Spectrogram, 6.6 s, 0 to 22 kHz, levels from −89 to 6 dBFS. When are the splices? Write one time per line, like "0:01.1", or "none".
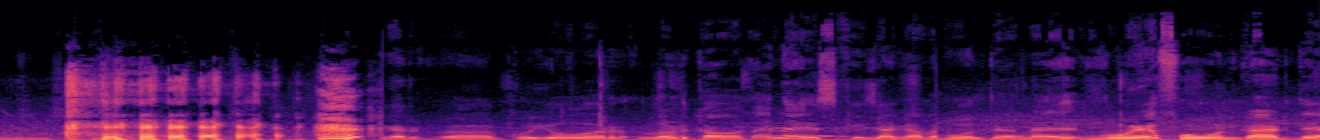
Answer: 0:01.9
0:04.7

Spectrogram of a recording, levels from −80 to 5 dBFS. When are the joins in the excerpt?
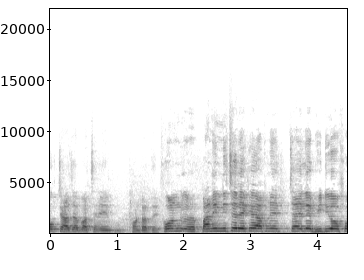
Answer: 0:01.6

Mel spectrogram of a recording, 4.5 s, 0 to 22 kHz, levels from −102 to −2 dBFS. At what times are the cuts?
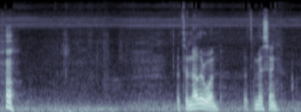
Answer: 0:01.8

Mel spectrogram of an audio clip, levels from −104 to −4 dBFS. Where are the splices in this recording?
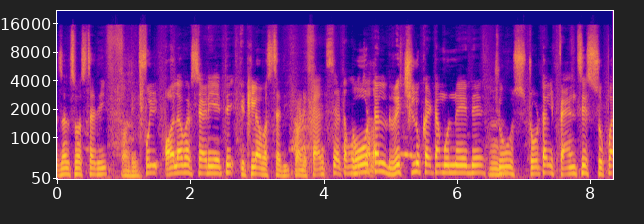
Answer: none

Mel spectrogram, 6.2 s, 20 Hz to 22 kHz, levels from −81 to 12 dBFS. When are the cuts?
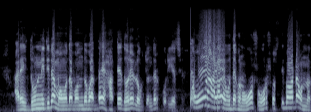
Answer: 0:03.8

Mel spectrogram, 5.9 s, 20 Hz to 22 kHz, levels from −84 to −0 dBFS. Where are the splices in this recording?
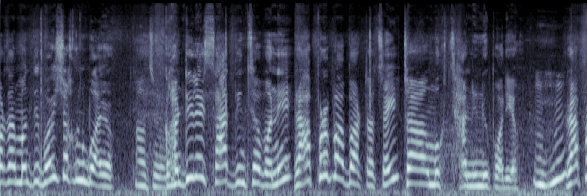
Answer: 0:02.9
0:04.0

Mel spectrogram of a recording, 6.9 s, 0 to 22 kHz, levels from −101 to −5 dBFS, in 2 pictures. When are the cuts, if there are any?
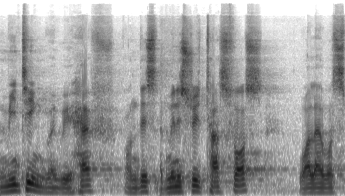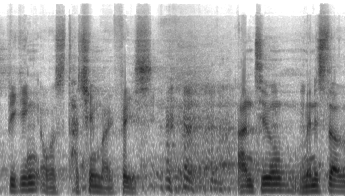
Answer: none

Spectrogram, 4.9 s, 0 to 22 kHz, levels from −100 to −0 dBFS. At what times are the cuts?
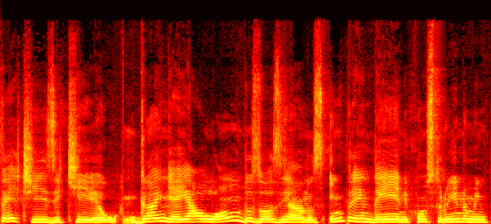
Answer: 0:01.2

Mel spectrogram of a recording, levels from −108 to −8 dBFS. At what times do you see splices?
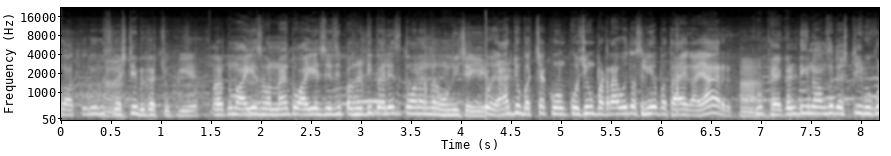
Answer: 0:01.4
0:04.2
0:06.8

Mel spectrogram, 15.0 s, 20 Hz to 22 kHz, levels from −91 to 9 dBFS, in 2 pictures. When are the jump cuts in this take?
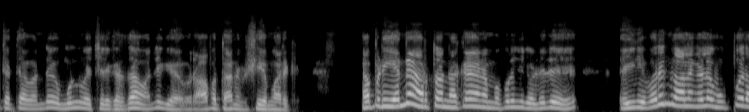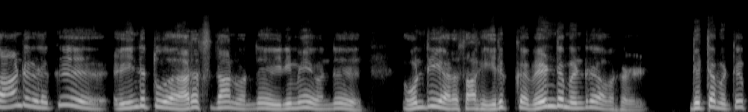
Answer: none

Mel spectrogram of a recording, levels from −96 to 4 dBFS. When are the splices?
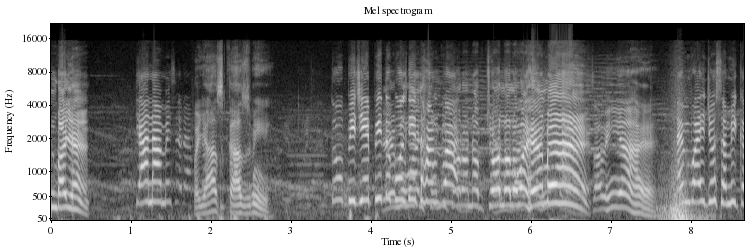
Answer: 0:07.7

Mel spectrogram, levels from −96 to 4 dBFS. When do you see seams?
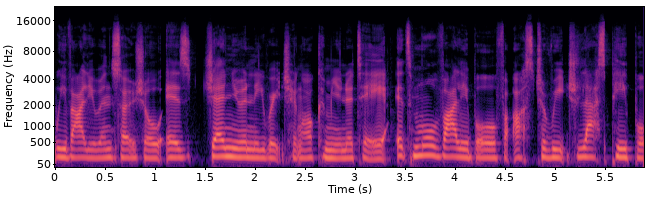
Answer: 0:03.4

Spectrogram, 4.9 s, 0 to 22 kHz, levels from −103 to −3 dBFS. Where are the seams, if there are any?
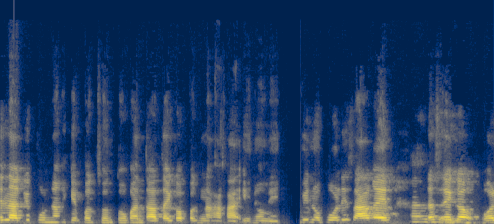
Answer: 0:03.0

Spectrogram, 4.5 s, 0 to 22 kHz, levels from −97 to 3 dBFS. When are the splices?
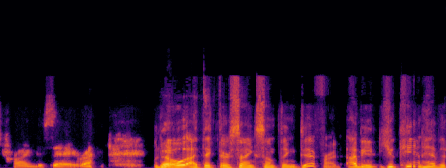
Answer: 0:01.5
0:03.3

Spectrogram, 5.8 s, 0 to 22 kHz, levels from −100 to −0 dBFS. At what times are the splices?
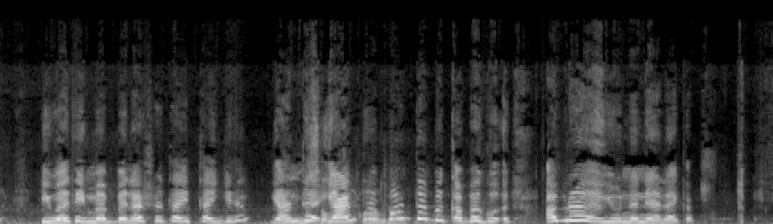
none

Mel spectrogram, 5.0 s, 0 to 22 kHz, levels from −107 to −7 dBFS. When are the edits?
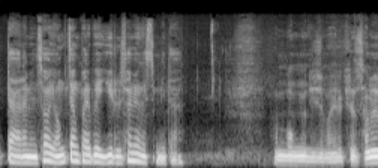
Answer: none

